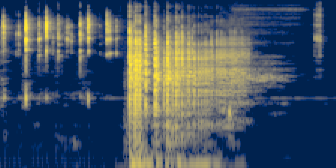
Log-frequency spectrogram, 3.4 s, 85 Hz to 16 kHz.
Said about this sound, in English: That's odd. Both of my dice rolled the same number. Hmm. At least it's an 18. I'll take it.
